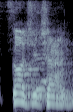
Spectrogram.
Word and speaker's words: Gochujang: Gochujang, yeah.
